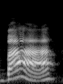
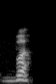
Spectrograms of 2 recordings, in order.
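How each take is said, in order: First: The b sound is followed by a vowel. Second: The b sound is said with no vowel. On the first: The speaker calls it wrong. "we've now opened our mouth. We've now said a vowel" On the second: The speaker calls it right. "we don't add that extra sound"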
